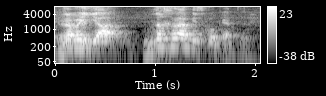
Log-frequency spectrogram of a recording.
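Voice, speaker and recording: A man's voice: high voice, expressive, normal speed. A man, an English teacher giving a chatty classroom lecture full of anecdotes and pronunciation drills. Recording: echoey room with faint noise.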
